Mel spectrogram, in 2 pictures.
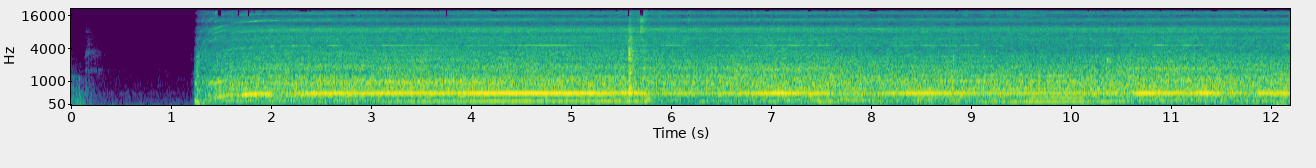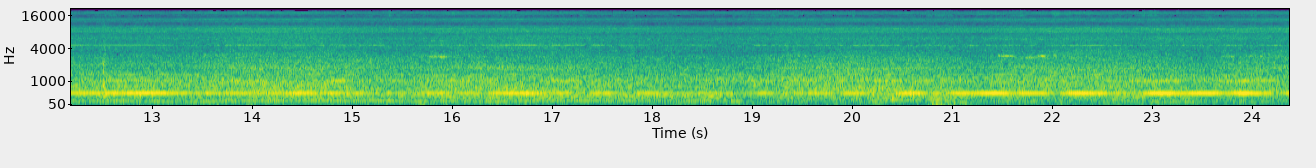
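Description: An Electrolux Powerlite Petlover vacuum cleaner with a worn-out belt starts up after a second of silence and runs steadily and loudly, with a constant whine and a low motor drone shifting slightly in pitch.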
